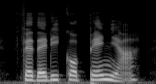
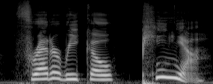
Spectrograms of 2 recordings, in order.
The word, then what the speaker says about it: Federico Peña: And one day I remember yelling at my radio because they were talking about the former Secretary of Transportation, Federico Peña, but they pronounced his name Frederico Piña. Mm. Well, a piña is a pineapple. And there's only one R in Federico. It's not Frederico.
